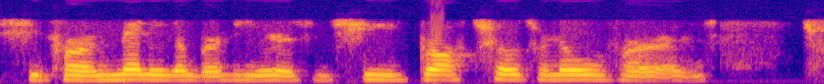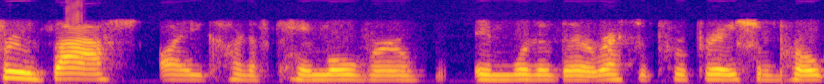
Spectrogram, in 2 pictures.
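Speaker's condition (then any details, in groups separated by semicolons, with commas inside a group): Cleft palate; congenital, prosthetic limb since 12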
